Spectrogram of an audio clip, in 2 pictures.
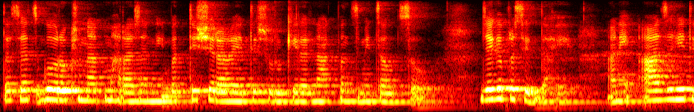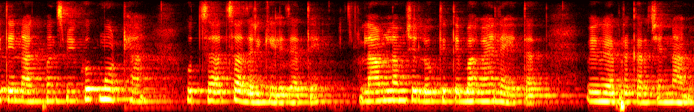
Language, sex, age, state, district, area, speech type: Marathi, female, 18-30, Maharashtra, Sangli, rural, spontaneous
